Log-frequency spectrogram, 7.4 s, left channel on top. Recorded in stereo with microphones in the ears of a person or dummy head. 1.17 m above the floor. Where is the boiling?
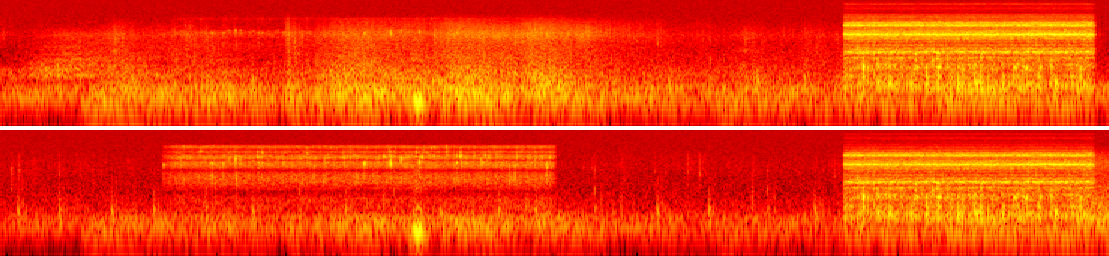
Centre (ahead or behind).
